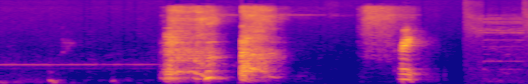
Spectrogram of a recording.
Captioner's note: coughs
